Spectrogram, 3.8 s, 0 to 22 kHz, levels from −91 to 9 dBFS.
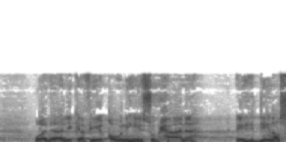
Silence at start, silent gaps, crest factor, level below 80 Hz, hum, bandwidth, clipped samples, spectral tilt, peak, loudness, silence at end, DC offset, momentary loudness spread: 0 s; none; 10 dB; -46 dBFS; none; 11 kHz; under 0.1%; -4 dB/octave; -2 dBFS; -12 LUFS; 0 s; under 0.1%; 11 LU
